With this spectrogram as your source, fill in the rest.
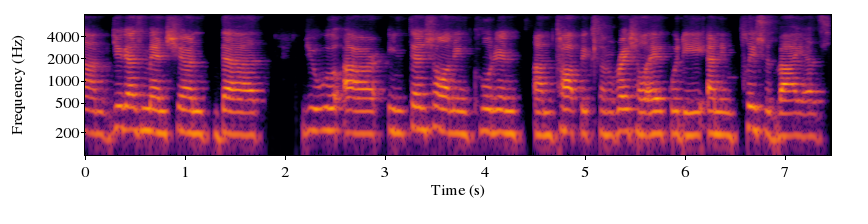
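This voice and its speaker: Her medium pitch held in a monotone, flat intonation, a woman speaks. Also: moderate pace. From outside the US. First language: not English. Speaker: advisory council member. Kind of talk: public meeting discussion.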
